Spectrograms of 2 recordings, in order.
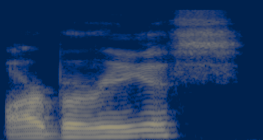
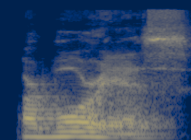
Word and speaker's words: Arboreus: Arboreus, Arboreus is how I always hear Jean Piero pronounce it.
